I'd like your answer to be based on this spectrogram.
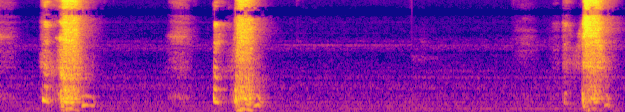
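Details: Three sneezes, each a sharp inward catch then an explosive burst, in a quiet room, from a woman on the second day of a cold who can't stop sneezing.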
